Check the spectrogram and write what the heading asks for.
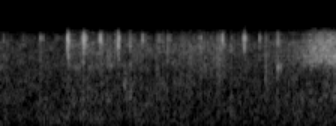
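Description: Faint, irregular light clicks, roughly a dozen over about a second and a half, with no speech.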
